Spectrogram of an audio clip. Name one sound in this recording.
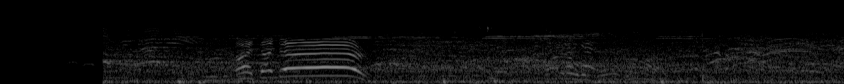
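A volleyball is slapped by a player's hand.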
